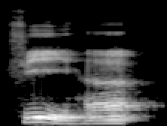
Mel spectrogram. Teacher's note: huruf fa berharokat kasroh bertemu ya mati, maka cara membacanya dipanjangkan 2 harokat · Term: mad tabi'i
